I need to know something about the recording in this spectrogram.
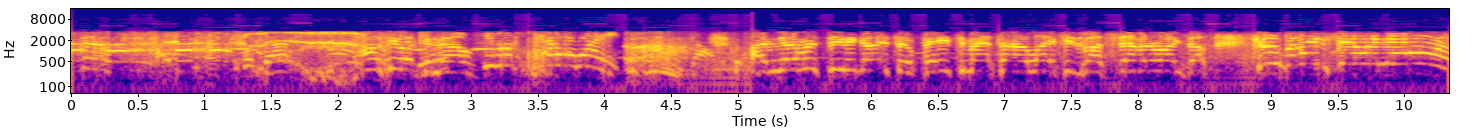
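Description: Men's voices talking and calling out over one another, heard through a narrow-band radio broadcast that sounds like a phone line.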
